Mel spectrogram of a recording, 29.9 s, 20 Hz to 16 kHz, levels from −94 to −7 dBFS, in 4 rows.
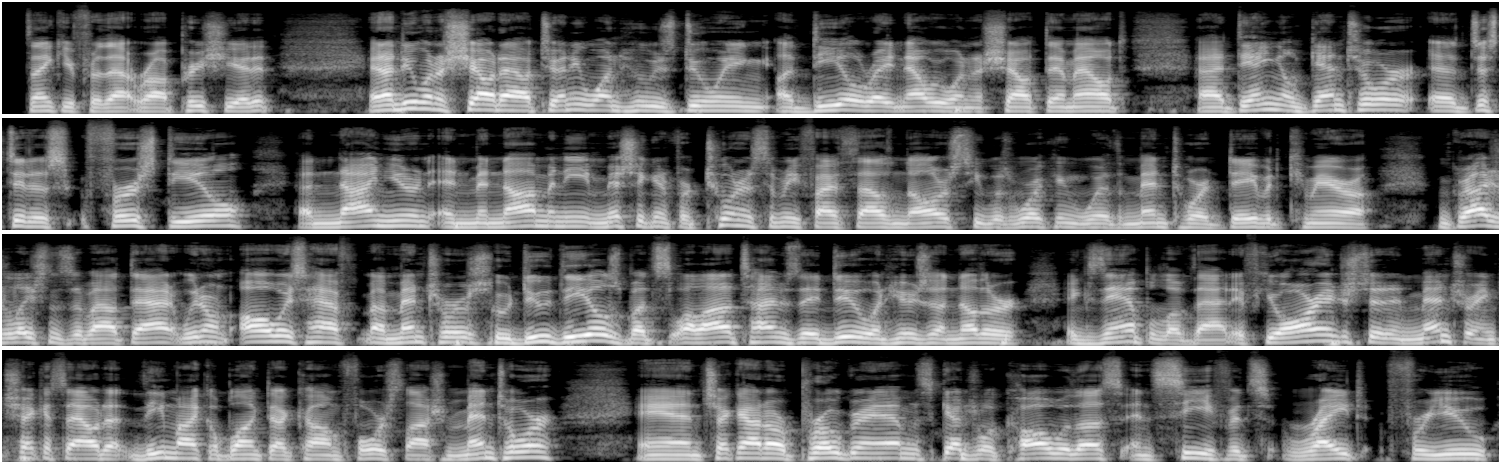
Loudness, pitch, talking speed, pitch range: -19 LUFS, 145 Hz, 215 wpm, 130-160 Hz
